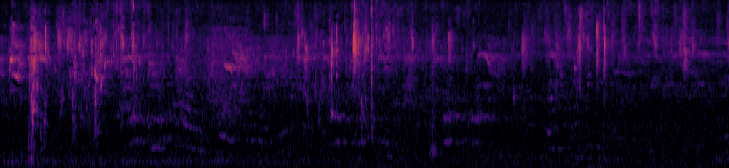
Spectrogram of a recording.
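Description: Water splashing and dripping onto a car windshield, an irregular run of many small sharp ticks of drops hitting the glass. The glass has just been treated with a water-repellent nano sealant.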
